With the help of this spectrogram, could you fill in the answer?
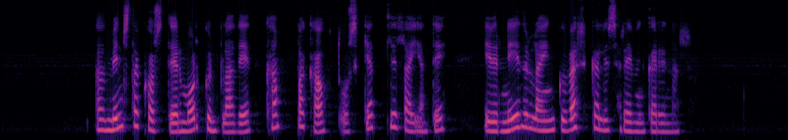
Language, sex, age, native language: Icelandic, female, 30-39, Icelandic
